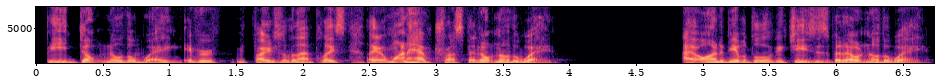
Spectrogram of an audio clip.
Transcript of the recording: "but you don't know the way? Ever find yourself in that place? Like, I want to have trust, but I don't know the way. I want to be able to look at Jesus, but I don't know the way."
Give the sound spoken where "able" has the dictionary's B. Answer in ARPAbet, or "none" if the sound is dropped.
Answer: none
